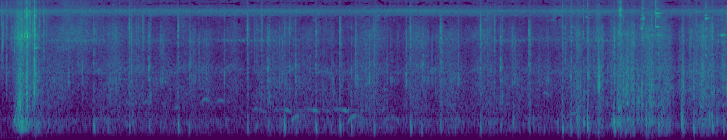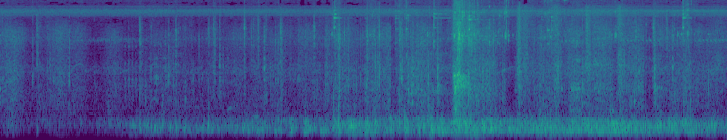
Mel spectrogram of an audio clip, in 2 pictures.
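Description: Soft footsteps crunch across stone and dirt.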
